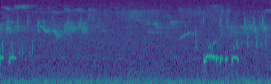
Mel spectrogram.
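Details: Zebra dove recorded in Cambodia, a single short note early, then a rolling phrase of five staccato coos, with steady high-pitched chirping from other birds throughout.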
